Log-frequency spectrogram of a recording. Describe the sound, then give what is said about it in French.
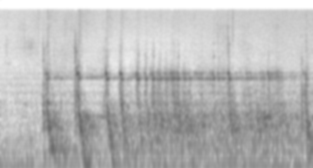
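A rock grinds steadily across a metal plate at a set speed, producing a sustained ringing tone and repeated sweeping squeals over a constant rough rumble, fairly loud, with a reverberant wash. “Puis on avait plein de sortes de roches, puis on s'est rendu compte qu'il y avait un format de roche, plus un mouvement sur la plaque à une certaine vitesse, puis on avait vraiment le son qu'on voulait.”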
